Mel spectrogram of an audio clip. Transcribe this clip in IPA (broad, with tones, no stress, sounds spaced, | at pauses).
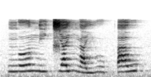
ŋ ɤː˧˥ n i˧ t͡ɕ a˧˥ j ŋ a˩ j ʋ uː˧˩ p̚ ʔ a˧˥ w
